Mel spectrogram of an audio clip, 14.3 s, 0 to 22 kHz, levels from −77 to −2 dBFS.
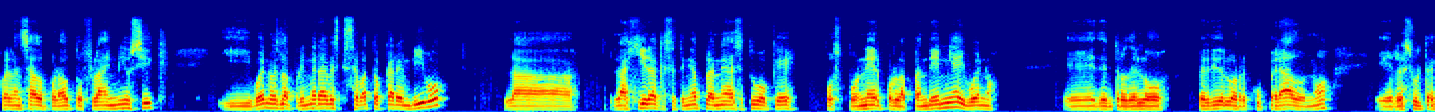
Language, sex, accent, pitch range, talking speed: Spanish, male, Mexican, 105-125 Hz, 185 wpm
